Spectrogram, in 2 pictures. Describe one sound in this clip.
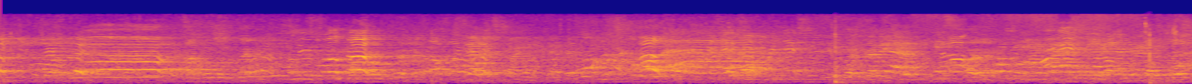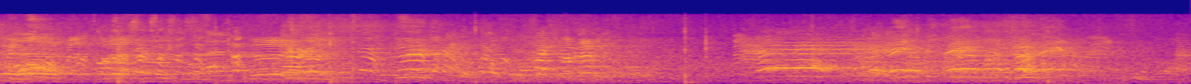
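Men shout and call to each other across an open field.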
